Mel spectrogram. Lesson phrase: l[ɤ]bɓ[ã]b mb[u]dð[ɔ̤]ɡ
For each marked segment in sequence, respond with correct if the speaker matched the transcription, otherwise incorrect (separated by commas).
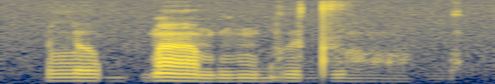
correct, correct, incorrect, correct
